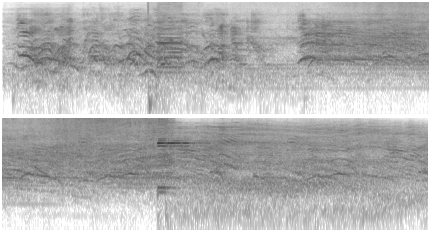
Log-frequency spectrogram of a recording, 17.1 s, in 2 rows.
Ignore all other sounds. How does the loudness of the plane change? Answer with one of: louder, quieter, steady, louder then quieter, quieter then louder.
louder.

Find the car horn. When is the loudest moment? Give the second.
12 s.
